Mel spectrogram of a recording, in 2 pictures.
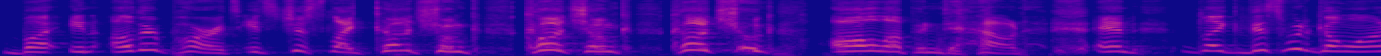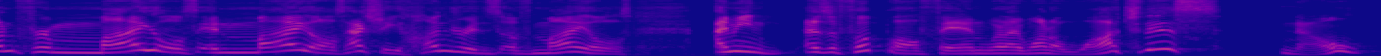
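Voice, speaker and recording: Casting: woman as lively, bright-voiced football-fan podcast co-host, amused and exasperated, casual and sweary. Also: high voice, unhurried, full character voice. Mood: amused exasperation, then giddy amusement. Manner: conversational, amused, giggly, sweary. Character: animated, exasperated sports-fan co-host recounting an absurd endless football game. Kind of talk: scripted podcast table read as casual sports chat.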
